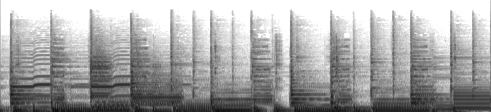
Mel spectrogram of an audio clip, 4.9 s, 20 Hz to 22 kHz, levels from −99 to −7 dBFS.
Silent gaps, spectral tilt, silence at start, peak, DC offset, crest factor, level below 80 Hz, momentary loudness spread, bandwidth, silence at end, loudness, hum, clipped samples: none; -7 dB/octave; 0 s; -6 dBFS; under 0.1%; 14 dB; -22 dBFS; 5 LU; 12 kHz; 0 s; -22 LUFS; none; under 0.1%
